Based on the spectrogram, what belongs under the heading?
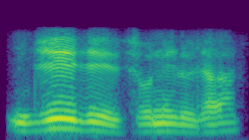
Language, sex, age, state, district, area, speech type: Maithili, male, 45-60, Bihar, Sitamarhi, urban, conversation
